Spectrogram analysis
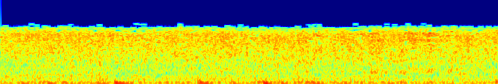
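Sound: rain falling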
